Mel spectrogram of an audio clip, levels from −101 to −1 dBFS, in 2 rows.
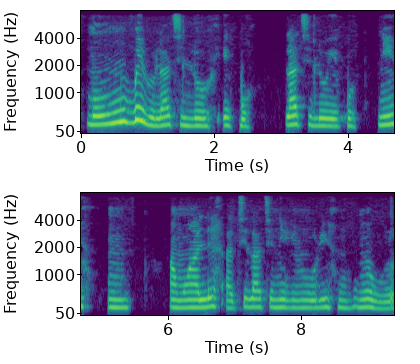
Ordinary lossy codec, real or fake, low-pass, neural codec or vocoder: none; real; 7.2 kHz; none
